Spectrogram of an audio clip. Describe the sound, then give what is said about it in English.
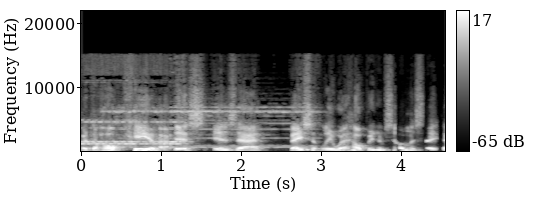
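A telephone rings steadily with a high, sustained electronic tone during a live-streamed call while a man keeps talking over it, the ringing fading out partway through. “every time we're on this call the phone rings it's hilarious”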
